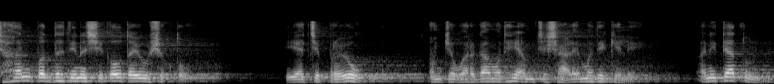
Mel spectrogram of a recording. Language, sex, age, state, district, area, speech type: Marathi, male, 45-60, Maharashtra, Ahmednagar, urban, spontaneous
